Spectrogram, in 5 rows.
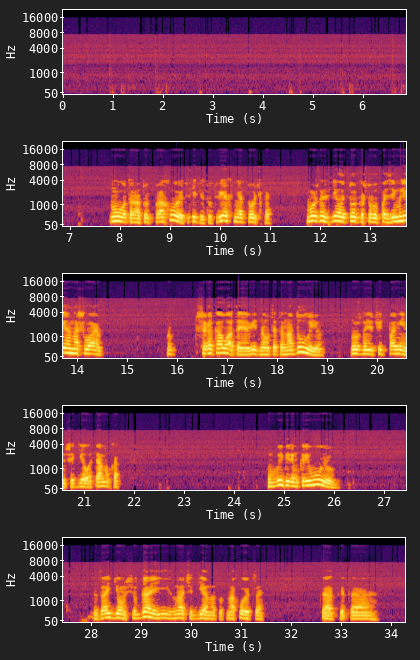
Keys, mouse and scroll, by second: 1.2 space, 2.0 space, 3.0 click, 3.8 click, 4.6 click, 5.9 space, 6.9 space, 7.4-9.4 middle drag, 11.0-12.1 middle drag, 12.6 middle click, 17.5 middle click, 22.6 click, 24.2 click, 26.4 click.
